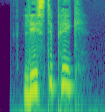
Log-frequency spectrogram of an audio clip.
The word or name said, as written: listepik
